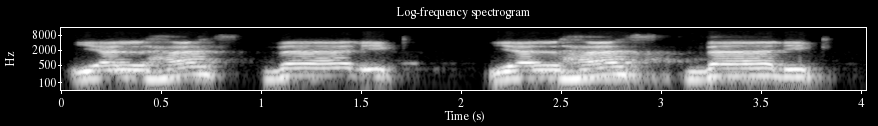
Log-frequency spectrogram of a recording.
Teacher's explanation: Kalau izhar, letak lidah pada huruf sa dulu, yalhas. Betul-betul di situ, betul-betul di makhraj sa, baru sebut dhalik.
